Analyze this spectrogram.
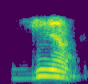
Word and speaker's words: ज्ञ: जो ज्ञ कहते हैं वो गलत कहते हैं। यहाँ पर ग या आ ये सब तो है ही नहीं। ज या आ, ज्ञ। हम कैसे इसका उच्चारण करेंगे?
